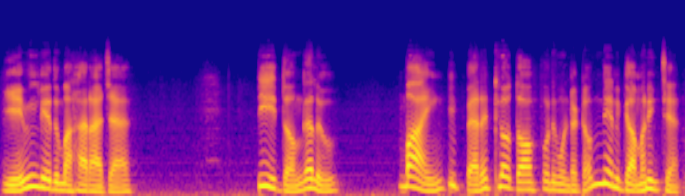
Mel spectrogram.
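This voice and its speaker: Wily, high-voiced male court poet. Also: very animated, unhurried, no room sound. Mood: proud. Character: clever, gleeful male court poet outwitting thieves. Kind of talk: animated children's story acting. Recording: muffled lo-fi, music underneath.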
